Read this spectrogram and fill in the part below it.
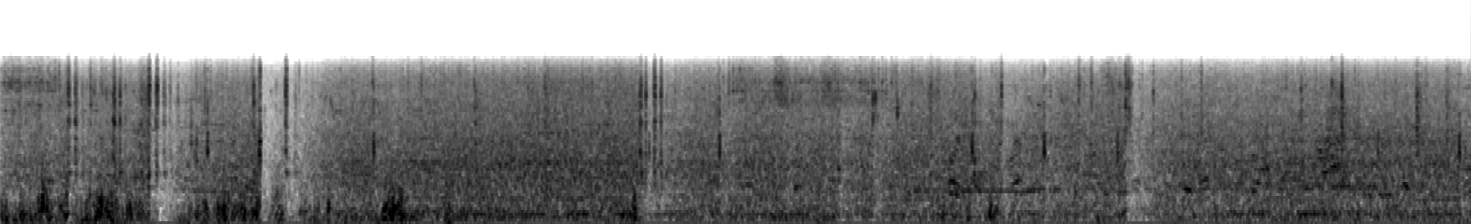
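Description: Bicycles roll by on a paved road.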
